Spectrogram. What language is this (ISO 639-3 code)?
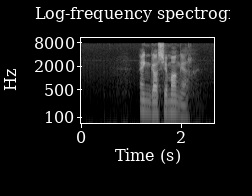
nor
